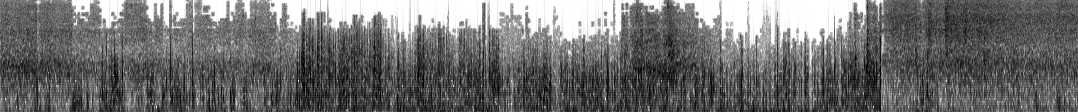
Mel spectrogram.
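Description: Strong wind gusts outdoors, roaring and buffeting loudly.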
